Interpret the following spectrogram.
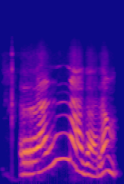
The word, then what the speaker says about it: ரன்னகரம்: எந்த எழுத்துக்கு அப்புறம் இந்த ந வருது? ராவுக்கு அப்புறம் வருது. சோ இது எப்படி நம்ம சொல்லணும்? ரன்னகரம். சரிங்களா?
